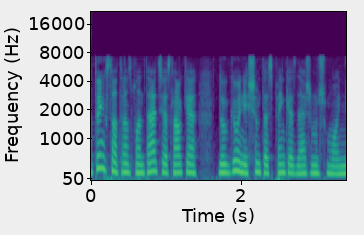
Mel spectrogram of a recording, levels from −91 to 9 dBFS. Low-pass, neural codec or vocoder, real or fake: 7.2 kHz; none; real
